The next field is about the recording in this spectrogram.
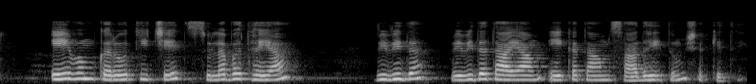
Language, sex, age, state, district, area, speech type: Sanskrit, female, 30-45, Karnataka, Udupi, urban, spontaneous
